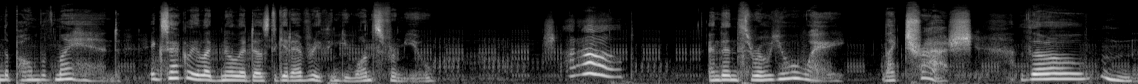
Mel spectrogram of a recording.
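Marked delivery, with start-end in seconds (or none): 5.4-6.3 very high squeaky "Shut up."; high squeal. Real, not acted. Streamer squeals back.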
